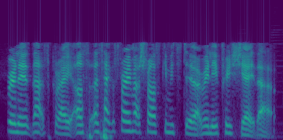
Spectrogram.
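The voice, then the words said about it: Musical British accent. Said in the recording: “an English woman from South London ... your delightful musical British accent. I could listen to that all day.”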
